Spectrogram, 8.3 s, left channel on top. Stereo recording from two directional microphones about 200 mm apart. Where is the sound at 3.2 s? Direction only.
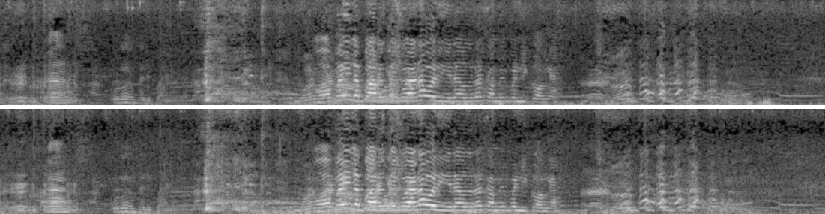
5° left (ahead or behind).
